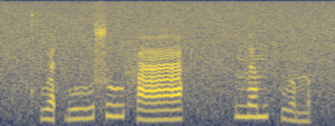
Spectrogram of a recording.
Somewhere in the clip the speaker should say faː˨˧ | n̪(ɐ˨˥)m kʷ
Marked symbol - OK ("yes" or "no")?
no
